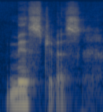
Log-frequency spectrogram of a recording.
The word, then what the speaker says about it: mischievous: You also want the miss to be held longer and the chivous to be shorter and have reduced vowels. Mischievous.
